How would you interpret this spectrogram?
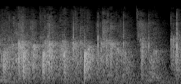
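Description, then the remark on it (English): Steady audience applause for Rabbi Bentzion Shafuer at an event, a dense crackle of many hands clapping at once, fairly loud and sustained with slight swells and dips throughout. “Let's give him, please, a big round of applause.”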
